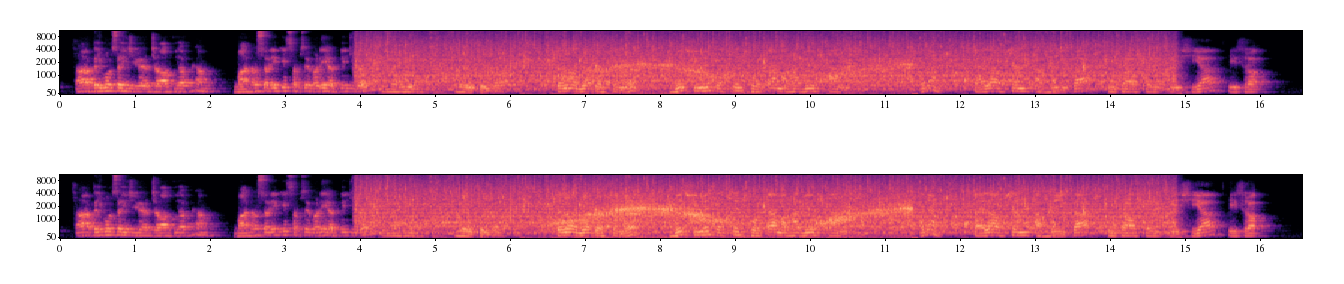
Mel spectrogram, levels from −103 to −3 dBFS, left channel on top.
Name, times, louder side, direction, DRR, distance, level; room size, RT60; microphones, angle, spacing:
voice 1, 0.2-2.0 2.3-5.0 5.3-5.9 8.9-9.2 13.0-13.2, left 3 dB, 85° left, 2.2 m, -32 dB
sound 1, 3.9-14.9, right 2 dB, 10° right, 0.7 m, -29 dB
voice 2, 5.3-6.1 6.6-10.9 11.5-15.9, right 3 dB, 40° right, 0.9 m, -30 dB
sound 2, 6.4-11.4, right 8 dB, 80° right, 0.5 m, -29 dB
8.7 x 3.9 x 4.0 m
head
